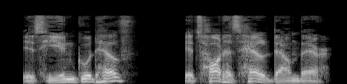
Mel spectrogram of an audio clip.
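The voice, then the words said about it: Gravelly voice, thick Mexican accent. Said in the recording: “His voice was gravelly, and his English was laced with a thick Mexican accent.”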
